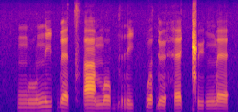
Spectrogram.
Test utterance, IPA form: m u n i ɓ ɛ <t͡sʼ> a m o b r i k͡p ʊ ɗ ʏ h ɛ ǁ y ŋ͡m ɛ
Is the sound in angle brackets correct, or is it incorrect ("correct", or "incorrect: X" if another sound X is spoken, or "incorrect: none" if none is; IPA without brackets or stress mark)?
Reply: correct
